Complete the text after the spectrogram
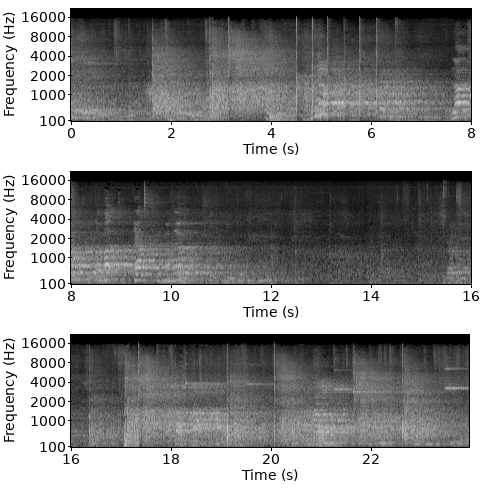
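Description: A hard ball smacks sharply against a wall in a large echoing hall.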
